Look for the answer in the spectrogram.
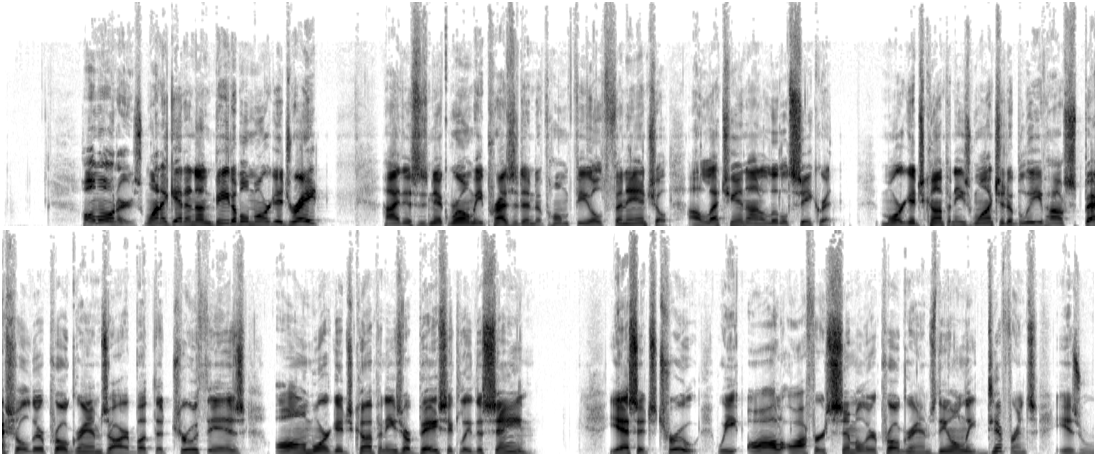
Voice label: radio commercial; homefield financial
